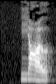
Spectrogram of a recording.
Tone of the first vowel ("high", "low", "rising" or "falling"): low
